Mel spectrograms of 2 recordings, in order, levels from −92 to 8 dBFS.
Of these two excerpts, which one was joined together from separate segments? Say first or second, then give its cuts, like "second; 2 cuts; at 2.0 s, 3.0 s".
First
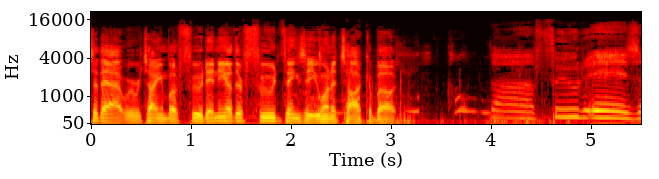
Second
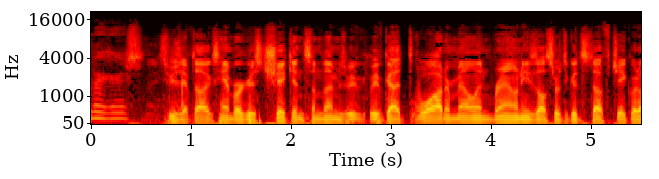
second; 2 cuts; at 1.0 s, 2.7 s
